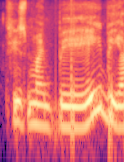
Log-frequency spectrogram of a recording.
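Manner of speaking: ordinary talk, nothing marked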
